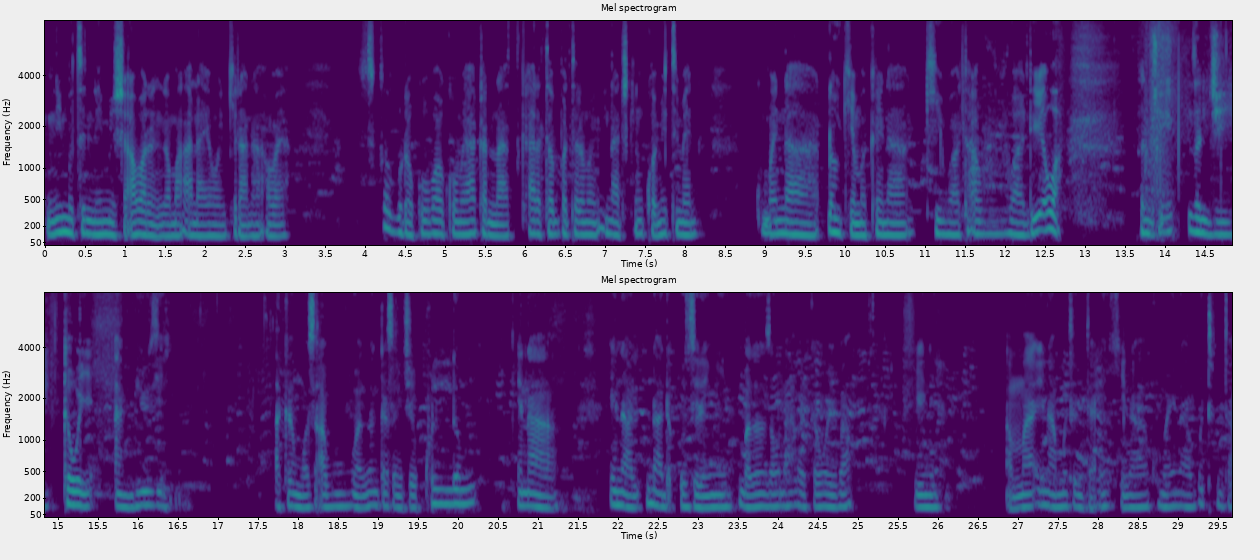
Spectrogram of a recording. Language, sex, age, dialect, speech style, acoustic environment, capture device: Hausa, male, 25-34, Nigeria - Nigerian Standard, happy, silence, mobile / Linux / Chrome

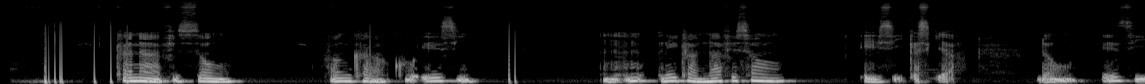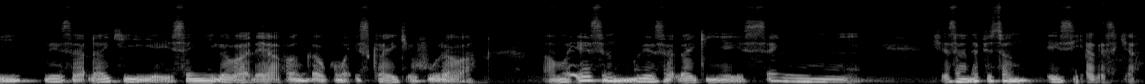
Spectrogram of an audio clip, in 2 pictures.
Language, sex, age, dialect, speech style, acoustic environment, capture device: Hausa, male, 18-24, Nigeria - Kano, happy; excited, people talking; silence, mobile / Linux / Chrome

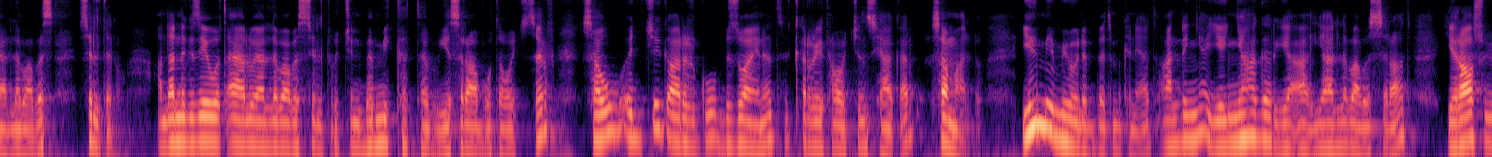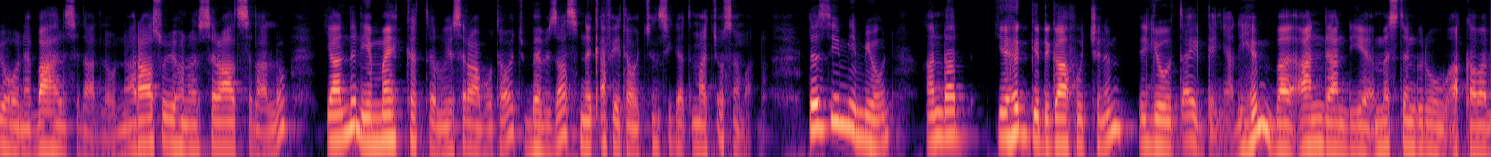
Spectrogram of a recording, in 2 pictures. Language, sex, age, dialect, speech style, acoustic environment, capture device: Amharic, male, 25-34, Ethiopia - Addis Ababa, focused, nature, mobile / Linux / Chrome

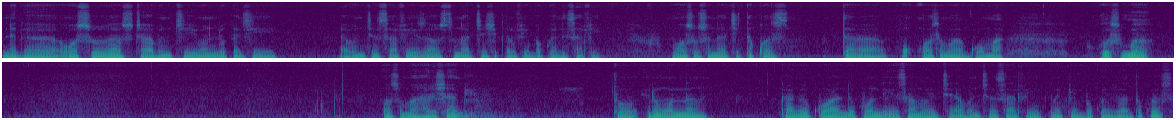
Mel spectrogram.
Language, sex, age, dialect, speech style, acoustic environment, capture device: Hausa, male, 25-34, Nigeria - Lagos Yoruba, happy; excited, people talking; traffic, mobile / Linux / Chrome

